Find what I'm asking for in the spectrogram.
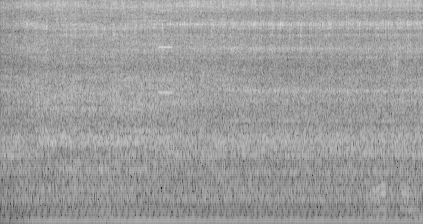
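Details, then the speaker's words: Home heat pump outdoor unit with Alliance scroll compressor: loud steady drone with rough, rattly, chattery hum and fan whoosh. Noisy scroll plate; the unit is found nearly empty of refrigerant, suspected leak. "That just sounds like the scroll plate. I've seen it happen a lot lately on these run-throughs with Alliance compressors, and just too much liquid getting back."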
